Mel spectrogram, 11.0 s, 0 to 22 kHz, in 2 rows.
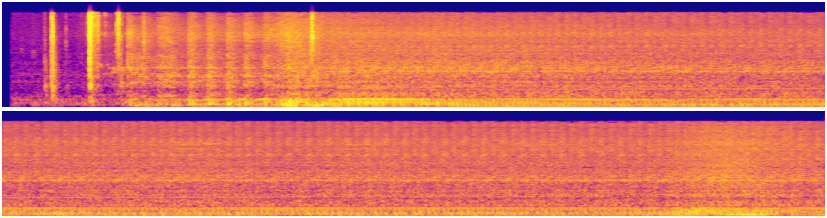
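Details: ABA 2.0 engine, first startup after new oil pump and PCV system replacement: cranks, catches and settles into idle with a light, quick top-end ticking, possibly lifters.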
